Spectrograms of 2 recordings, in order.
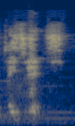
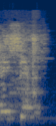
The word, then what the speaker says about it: Kasich: Every time I see it, I say Kasich, but it's pronounced Kasich.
